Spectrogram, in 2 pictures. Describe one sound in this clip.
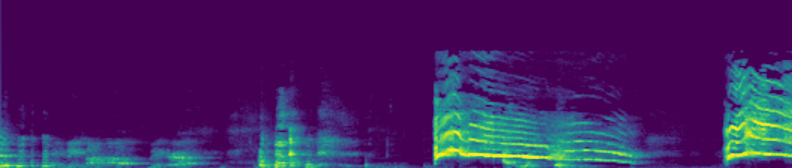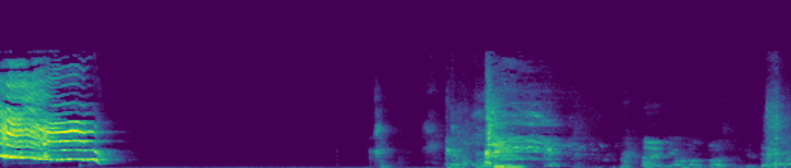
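A toddler babbles close by.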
